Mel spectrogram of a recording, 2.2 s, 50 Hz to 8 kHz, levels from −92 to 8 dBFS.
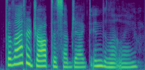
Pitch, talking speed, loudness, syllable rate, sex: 215 Hz, 165 wpm, -16 LUFS, 6.2 syllables/s, female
